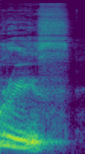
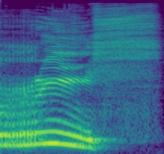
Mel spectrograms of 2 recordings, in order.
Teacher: І з твердого с утворилось м'яке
